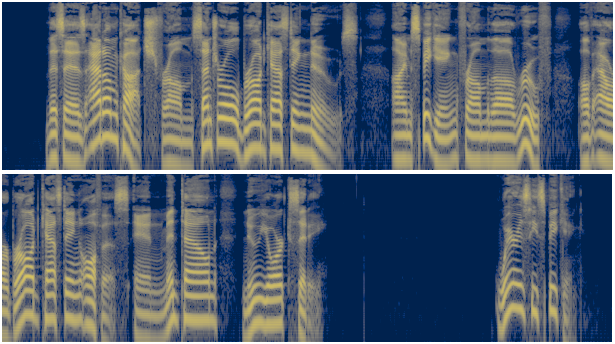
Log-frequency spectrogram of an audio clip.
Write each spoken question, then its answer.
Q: Where is he speaking?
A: He is speaking from the roof of the broadcasting office in Midtown, New York City.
